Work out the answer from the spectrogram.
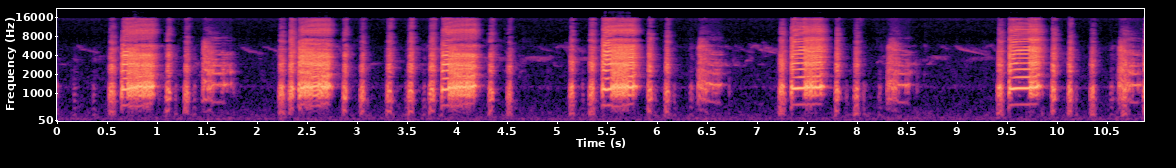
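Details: Wild red junglefowl coming in: six loud harsh crowing bursts at roughly two-second intervals, each followed by a few short clucks.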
